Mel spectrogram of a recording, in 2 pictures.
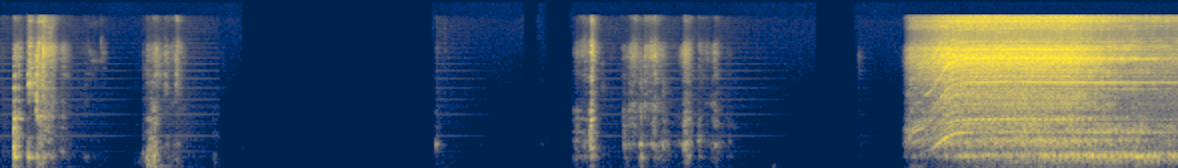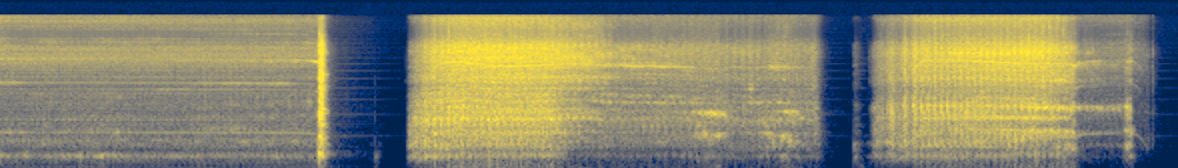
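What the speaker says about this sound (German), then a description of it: "dann bohren wir hier mal fröhlich ein Loch rein" A cordless drill whirs in three sustained bursts, loud and close, boring a hole, with short quiet gaps and a few faint clicks and knocks before the drilling starts.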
